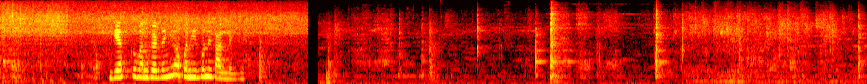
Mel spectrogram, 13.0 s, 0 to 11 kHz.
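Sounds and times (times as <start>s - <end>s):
hot ghee sizzling: 0.0s - 6.0s, 8.0s - 13.0s.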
